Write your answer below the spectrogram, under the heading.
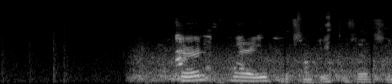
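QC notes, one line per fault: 1.66 to 3.92 s, speech suppressed in double talk. From 1.66 s to the end, the talker's level sinks, at its deepest by roughly 20 dB. Parts thin out or break into pieces. The likely cause is the far side talking at the same time. The echo canceller could not tell the near talker from the loudspeaker echo. So it turned everything down together.
2.27, 2.41, 2.59, 2.79, 2.85 and 3.72 s, lost packet rebuilt from error correction. Each event is one 20 ms stretch. The packet itself never arrived. The next packet carried a low-bitrate backup copy, and the decoder played that instead. There is no gap. Each spot sounds briefly rougher and grainier than the 40 kbps Opus audio around it. That audio is itself capped near 12 kHz.
2.83 to 2.87 s and 3.70 to 3.74 s, short concealed packet loss. Each time about 20 ms went missing. The receiver filled roughly 20 ms by extending the last sound and its pitch or noise. 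It then crossfaded back into real audio. This is heard as a short smear or wobble. Both events end with an error-corrected packet.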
